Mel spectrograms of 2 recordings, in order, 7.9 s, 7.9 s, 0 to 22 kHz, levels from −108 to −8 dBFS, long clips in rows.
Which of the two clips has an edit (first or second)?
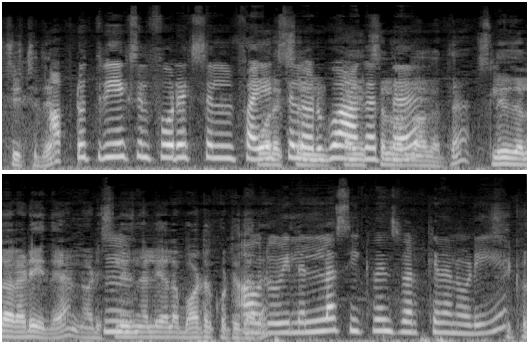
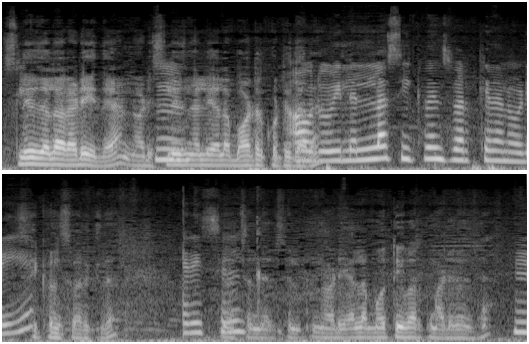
second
